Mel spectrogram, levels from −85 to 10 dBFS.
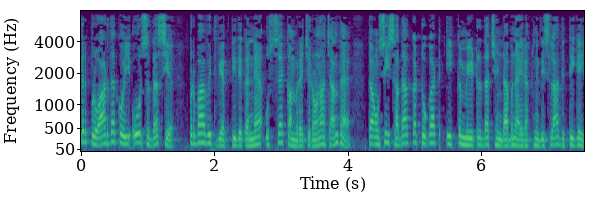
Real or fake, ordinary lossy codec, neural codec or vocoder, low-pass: real; none; none; 7.2 kHz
